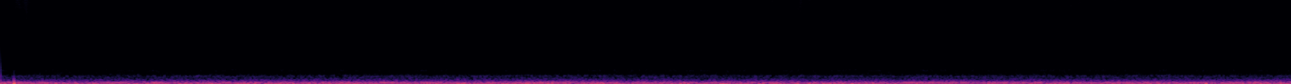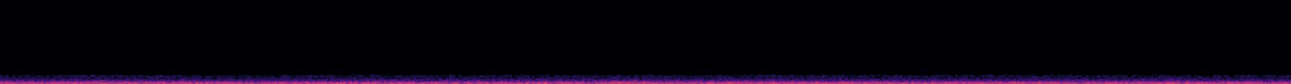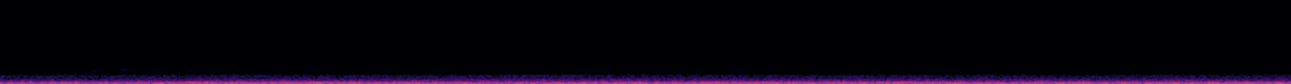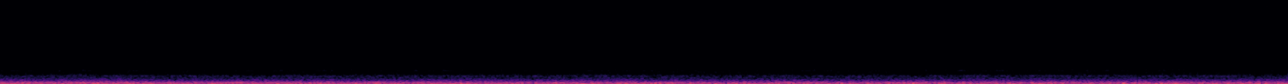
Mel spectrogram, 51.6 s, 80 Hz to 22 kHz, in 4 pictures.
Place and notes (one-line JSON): {"title": "Uieum Dam after heavy rains", "date": "2020-08-12 06:10:00", "description": "After several weeks of heavy rains. Uieum Dam perspectives (in order) downstream safety railing, downstream aspect, lamp post, upstream aspect, downstream aspect, upstream aspect.", "latitude": "37.84", "longitude": "127.68", "altitude": "91", "timezone": "Asia/Seoul"}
